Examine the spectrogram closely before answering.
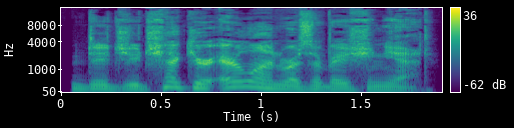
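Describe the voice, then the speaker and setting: A man's voice: mid-range voice, big pitch swings, fast, a bit bright, no echo, studio quality, voice pushed down. A man voicing a sociable, casual island-born man in an audiobook. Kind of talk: audiobook character dialogue.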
